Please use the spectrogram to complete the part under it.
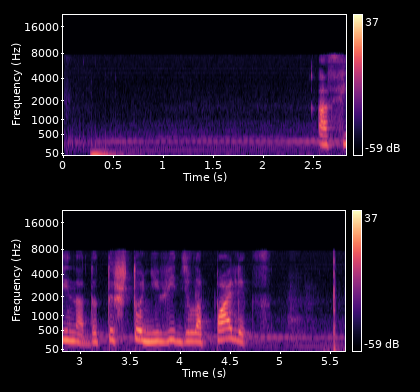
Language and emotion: Russian, angry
